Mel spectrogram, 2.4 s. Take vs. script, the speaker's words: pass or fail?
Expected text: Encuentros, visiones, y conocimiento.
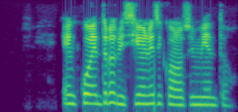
pass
